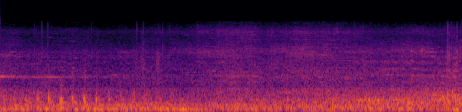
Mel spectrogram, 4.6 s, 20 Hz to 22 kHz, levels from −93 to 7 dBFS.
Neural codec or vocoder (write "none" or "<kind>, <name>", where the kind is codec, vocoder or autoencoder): none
